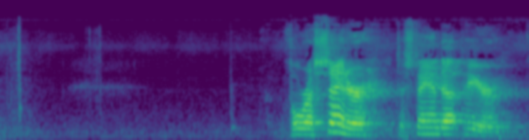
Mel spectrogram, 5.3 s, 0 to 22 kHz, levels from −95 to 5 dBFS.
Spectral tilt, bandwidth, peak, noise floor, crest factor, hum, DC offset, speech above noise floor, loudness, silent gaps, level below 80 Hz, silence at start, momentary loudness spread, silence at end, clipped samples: -2.5 dB/octave; 13.5 kHz; -2 dBFS; -66 dBFS; 22 dB; none; under 0.1%; 47 dB; -18 LUFS; none; -72 dBFS; 2.9 s; 13 LU; 0.2 s; under 0.1%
